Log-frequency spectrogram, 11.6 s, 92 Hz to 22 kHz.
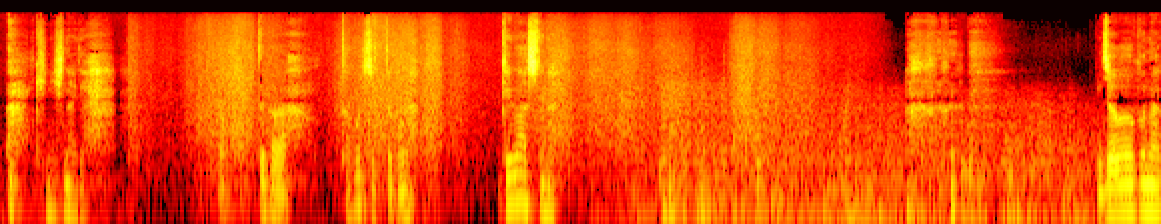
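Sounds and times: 
speech: 0:00.4 - 0:01.2, 0:02.2 - 0:04.4, 0:05.0 - 0:05.8, 0:11.0 - 0:11.5
steady wind-like noise: 0:01.3 - 0:08.8
thunder rumbling: 0:05.6 - 0:11.4.

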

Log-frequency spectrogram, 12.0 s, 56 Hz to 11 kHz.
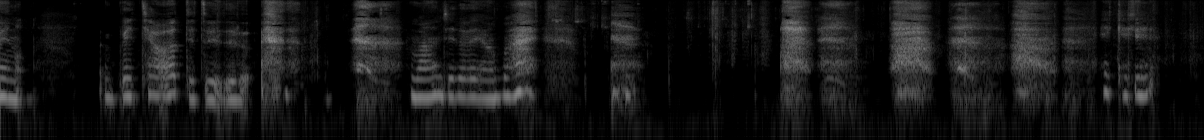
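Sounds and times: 
speech: 0:00.0 - 0:06.4, 0:11.0 - 0:11.6
heavy panting after exercise: 0:07.8 - 0:11.0.

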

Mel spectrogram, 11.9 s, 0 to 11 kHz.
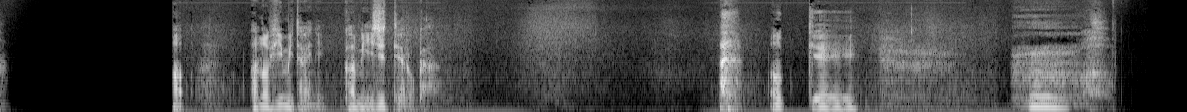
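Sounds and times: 
speech: 0:01.7 - 0:04.4, 0:07.2 - 0:08.7, 0:10.3 - 0:11.1
exhausted person yawning: 0:10.1 - 0:11.2.

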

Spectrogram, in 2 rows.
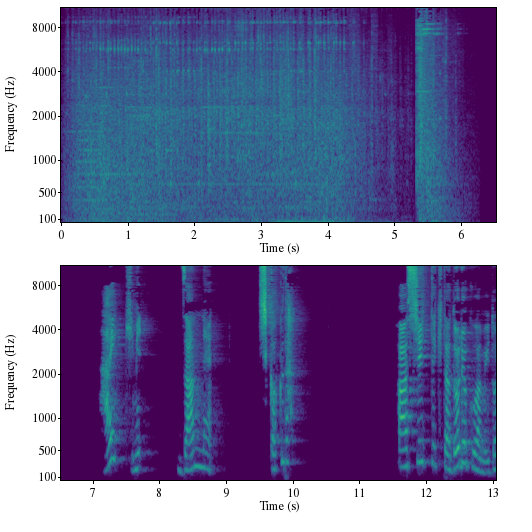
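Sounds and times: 
school main gate being closed, rattling and grinding: 0:00.0 - 0:06.1
speech: 0:07.6 - 0:08.9, 0:09.5 - 0:10.1, 0:11.6 - 0:13.0.

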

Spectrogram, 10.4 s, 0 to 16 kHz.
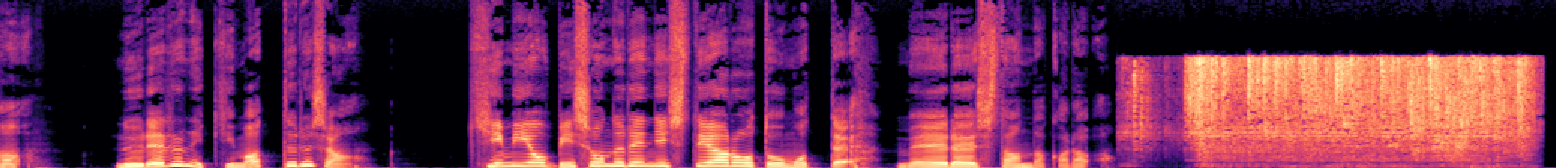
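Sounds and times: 
speech: 0:00.0 - 0:00.2, 0:00.8 - 0:02.5, 0:03.1 - 0:08.0
shower head spraying water: 0:07.5 - 0:10.3.

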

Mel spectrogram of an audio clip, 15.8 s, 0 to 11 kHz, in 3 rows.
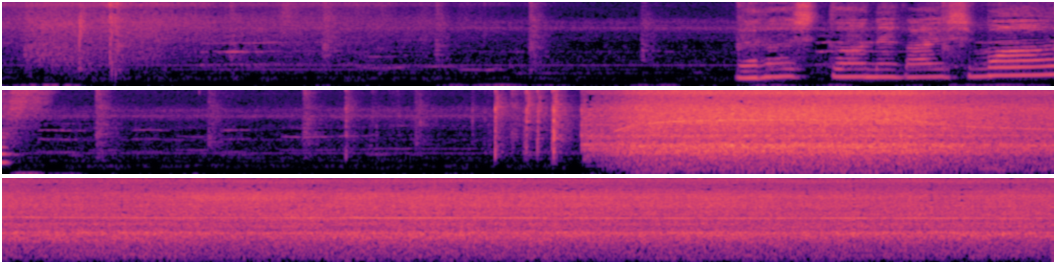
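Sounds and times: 
speech: 0:03.7 - 0:05.5
hair dryer blowing as hair is dried: 0:08.2 - 0:15.7.

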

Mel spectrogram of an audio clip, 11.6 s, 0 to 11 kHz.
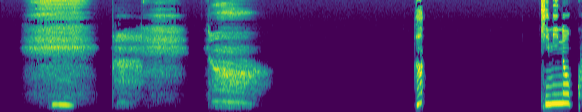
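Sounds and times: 
person breathing deeply and slowly to calm down: 0:00.4 - 0:05.5
speech: 0:10.9 - 0:11.6.

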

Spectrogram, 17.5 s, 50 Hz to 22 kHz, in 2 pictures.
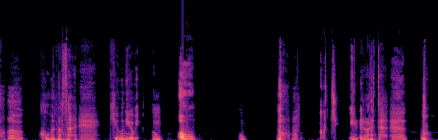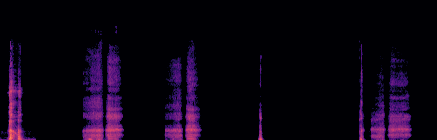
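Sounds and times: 
speech: 0:01.0 - 0:04.0, 0:04.8 - 0:09.3, 0:10.5 - 0:11.2
person coughing and clearing throat: 0:05.6 - 0:06.0, 0:08.4 - 0:09.5.

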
